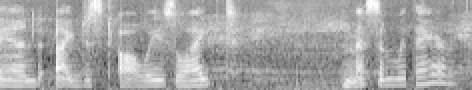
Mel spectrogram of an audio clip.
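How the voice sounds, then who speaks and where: Over noticeable background noise, a woman with an American accent and fairly low pitch talks at a very slow pace with ordinary pitch variation. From Aurora, Illinois, near Chicago. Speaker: retired nurse. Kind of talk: interview answer.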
